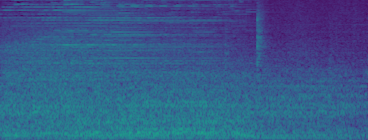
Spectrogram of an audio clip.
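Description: A shimmering, sparkling magical sound swells and fades away.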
